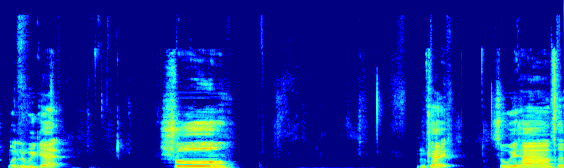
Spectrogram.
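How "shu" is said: high, loud reveal of the word; excited announcement. Real, not acted. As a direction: announce the card brightly. Reading card aloud.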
